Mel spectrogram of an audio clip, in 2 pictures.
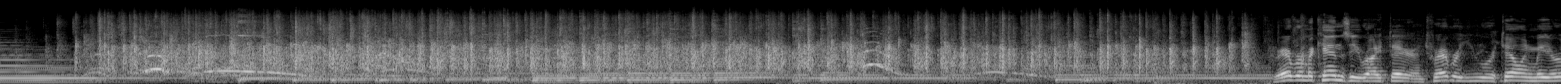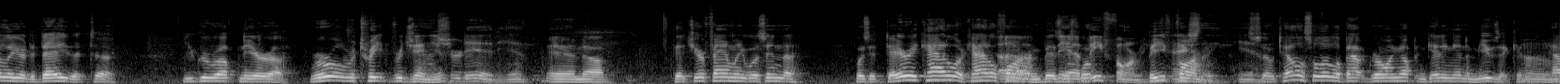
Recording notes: Our recordings come from a May 19, 2018 concert at Jones House Community Center in Boone, NC. Our recordings come from a May 19, 2018 concert at Jones House Community Center in Boone, NC. The event is part of ATBR ’s Blue Ridge Music Trails series.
